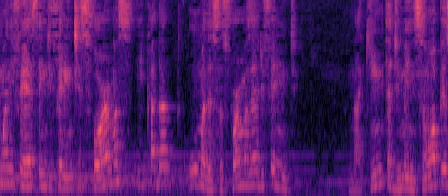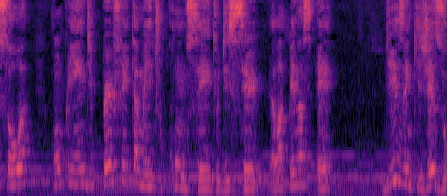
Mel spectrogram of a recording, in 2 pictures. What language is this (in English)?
Portuguese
